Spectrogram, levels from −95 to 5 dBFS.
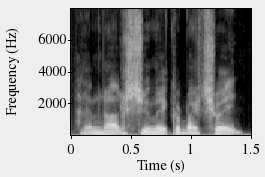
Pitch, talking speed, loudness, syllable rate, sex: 145 Hz, 280 wpm, -14 LUFS, 7.6 syllables/s, male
